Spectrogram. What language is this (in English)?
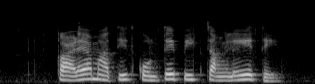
Marathi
